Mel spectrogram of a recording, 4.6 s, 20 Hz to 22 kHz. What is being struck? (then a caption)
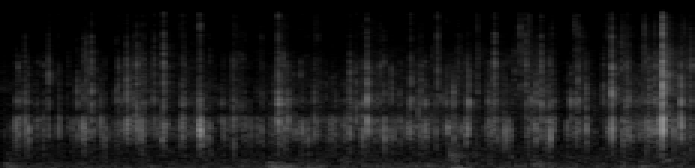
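Hollow plastic game controller. A black Sony PS3 plastic gamepad, hand-sized and hollow, is held in both hands while fingertips and thumbs press and click its buttons and sticks. A steady, quiet run of short, dry plastic clicks and taps follows, with a hollow tone near 930 Hz and a bright edge. One sharper, louder click stands out near the end.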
